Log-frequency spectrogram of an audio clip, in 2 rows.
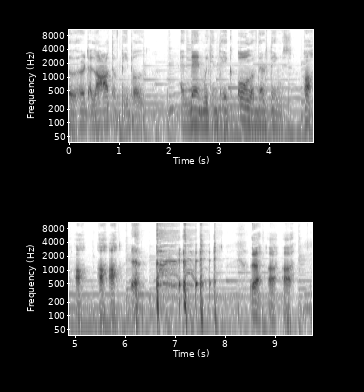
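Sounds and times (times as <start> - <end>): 
speech: 0.2 - 1.6, 2.2 - 7.5, 8.6 - 9.5
person coughing: 4.8 - 9.4.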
